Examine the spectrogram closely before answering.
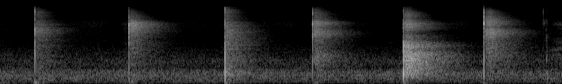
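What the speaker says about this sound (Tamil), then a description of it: "வச்சுக்கிட்டு வலது கையால் இப்படி தட்டுங்க." A right hand slaps the open left palm six times at a steady, unhurried pace, each contact a crisp, close smack that fades quickly, with no voices.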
